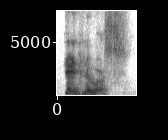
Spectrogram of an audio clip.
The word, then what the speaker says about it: St. Louis: And is it St. Louis or St. Louis? St. Louis. St. Louis. Louis, I suppose, would be grammatically correct if you wanted to use the French connection.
